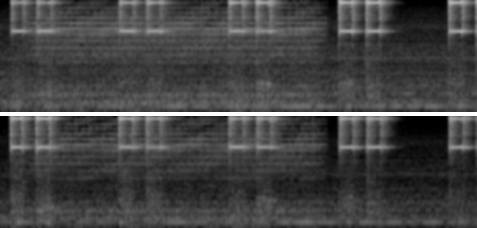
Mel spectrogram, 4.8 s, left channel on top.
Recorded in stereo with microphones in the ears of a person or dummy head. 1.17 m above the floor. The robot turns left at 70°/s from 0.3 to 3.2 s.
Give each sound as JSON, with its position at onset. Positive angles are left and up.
{"t": 0.1, "sound": "an alarm", "side_deg": -65, "distance_m": 0.7}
